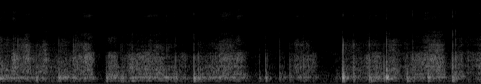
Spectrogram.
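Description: Fingernails of both hands scratch the cloth top cover of a large red cloth-bound hardcover book resting on a wooden table. The result is a dry, rasping scratch with a mid-range tone, broken by brief pauses and a few sharper strokes.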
